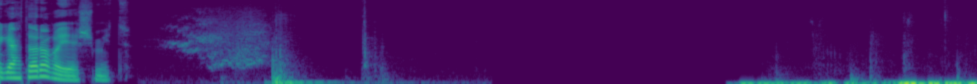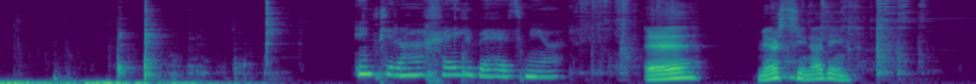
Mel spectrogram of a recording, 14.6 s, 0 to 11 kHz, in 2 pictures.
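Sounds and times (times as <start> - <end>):
speech: 0.0 - 1.0, 10.0 - 13.9
plates being set out on a table for lunch: 8.2 - 9.6, 11.6 - 14.6.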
